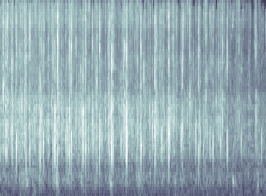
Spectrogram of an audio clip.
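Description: Audience applauding, faint, with the clapping thinning out and dying away near the end.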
